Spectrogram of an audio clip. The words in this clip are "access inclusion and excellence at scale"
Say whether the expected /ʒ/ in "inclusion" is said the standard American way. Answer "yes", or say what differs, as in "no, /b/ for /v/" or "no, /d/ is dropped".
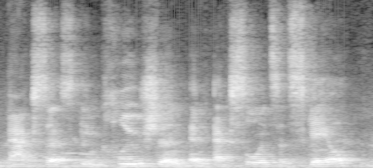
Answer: yes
